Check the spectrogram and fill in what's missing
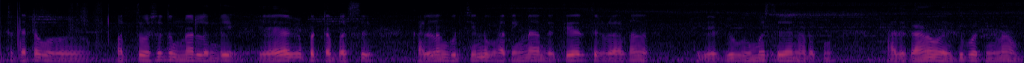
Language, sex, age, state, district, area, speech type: Tamil, male, 18-30, Tamil Nadu, Ariyalur, rural, spontaneous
